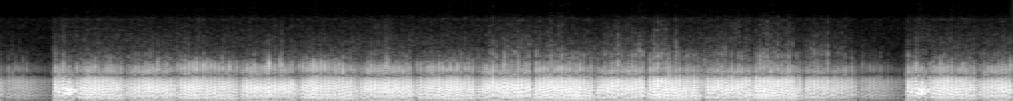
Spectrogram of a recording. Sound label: Kitty purr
